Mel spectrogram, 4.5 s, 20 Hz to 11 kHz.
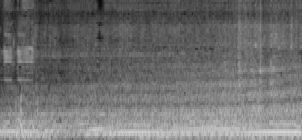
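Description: A lawnmower's Briggs & Stratton 600cc engine runs steadily at a low, even idle, its droning hum holding a constant pitch and loudness for the whole stretch, with no voices over it.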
